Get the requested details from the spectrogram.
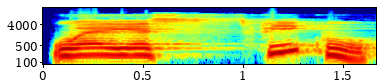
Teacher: نصبر على السين نعطيه الهمسة والرخاوة، نتم كسرة الفاء وضمة الكاف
